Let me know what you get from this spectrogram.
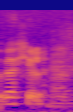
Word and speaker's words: Gaxiola: Gagiola. – yo No, se escribe Gaxiola pero es Gagiola.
